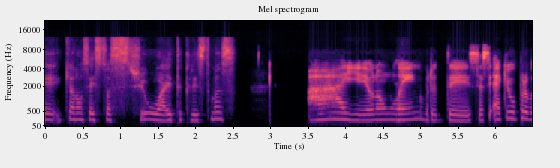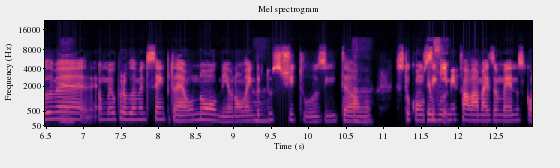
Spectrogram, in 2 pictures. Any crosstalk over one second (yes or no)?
no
